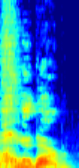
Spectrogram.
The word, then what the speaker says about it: rhubarb: with a silent H. A rhubarb.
